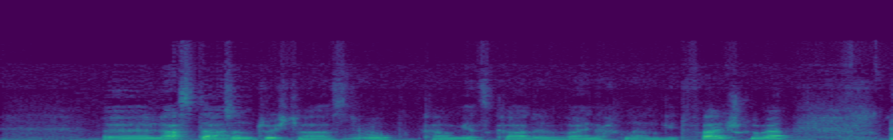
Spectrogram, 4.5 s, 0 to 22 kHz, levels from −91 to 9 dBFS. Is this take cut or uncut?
cut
